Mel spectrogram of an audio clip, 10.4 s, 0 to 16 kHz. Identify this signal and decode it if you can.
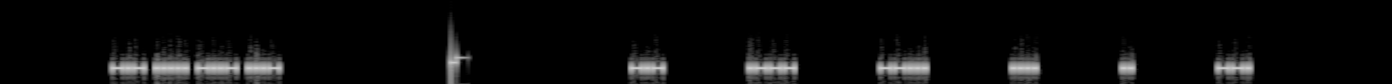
Morse code, heard as a keyed tone, about 44 wpm, spaced as for 17 wpm, 700 Hz. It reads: K5XV KJ7HIG
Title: USA Call Signs - 8x Character Spacing - 45wpm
